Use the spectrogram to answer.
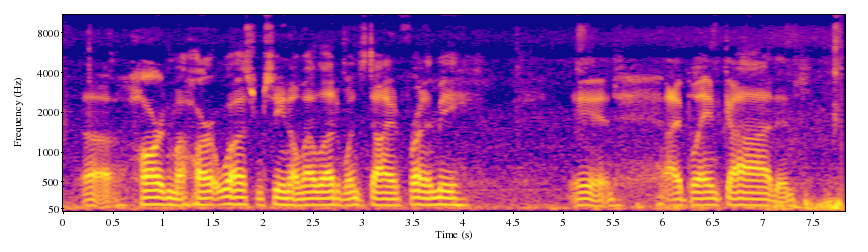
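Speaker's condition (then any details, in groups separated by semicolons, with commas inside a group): No condition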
